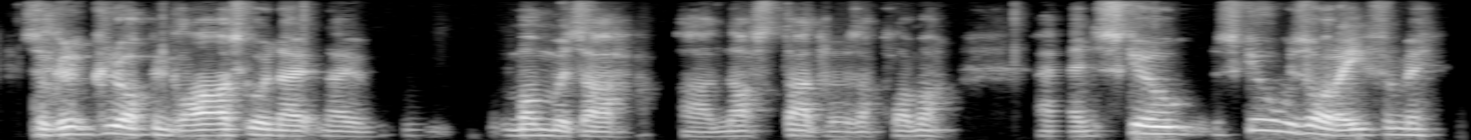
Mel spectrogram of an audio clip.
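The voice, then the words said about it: Scottish Glaswegian accent. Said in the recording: “as you can tell from my accent, you know, originally from Scotland, Glasgow ... I'll try and keep my accent as English as possible, try and enunciate my words”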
